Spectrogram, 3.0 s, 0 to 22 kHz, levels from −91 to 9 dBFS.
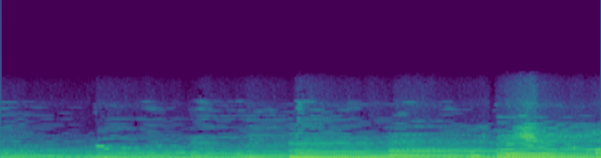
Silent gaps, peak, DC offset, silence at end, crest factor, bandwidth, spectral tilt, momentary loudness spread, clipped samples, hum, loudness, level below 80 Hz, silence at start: none; -2 dBFS; under 0.1%; 0 s; 16 dB; 9.4 kHz; -7.5 dB/octave; 8 LU; under 0.1%; none; -19 LUFS; -34 dBFS; 0 s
